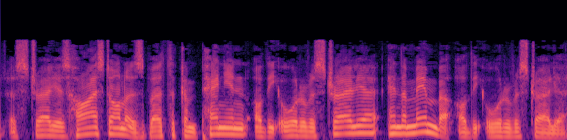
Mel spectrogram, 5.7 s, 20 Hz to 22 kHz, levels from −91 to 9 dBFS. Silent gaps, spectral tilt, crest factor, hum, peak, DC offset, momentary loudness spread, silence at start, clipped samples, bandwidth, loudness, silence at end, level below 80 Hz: none; -5.5 dB/octave; 14 dB; none; -6 dBFS; under 0.1%; 4 LU; 0 s; under 0.1%; 8 kHz; -19 LUFS; 0 s; -46 dBFS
